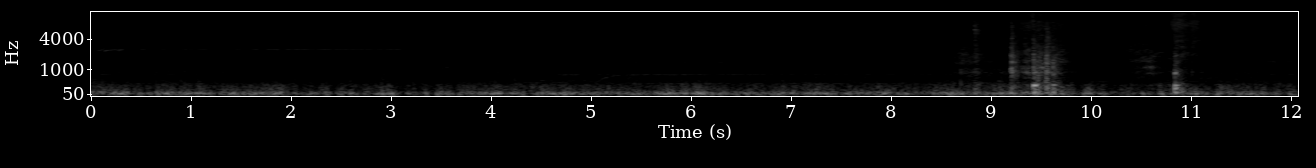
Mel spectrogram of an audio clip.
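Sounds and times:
faint background music: 0.0s - 12.0s
steady low rumble: 0.3s - 9.2s.

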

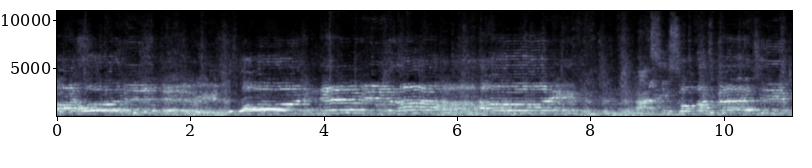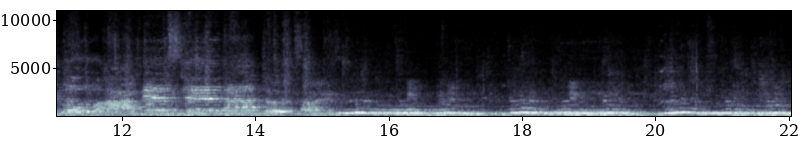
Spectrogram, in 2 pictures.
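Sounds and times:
lead male voice singing: 0.0s - 22.0s
male a cappella group singing: 0.0s - 22.0s.

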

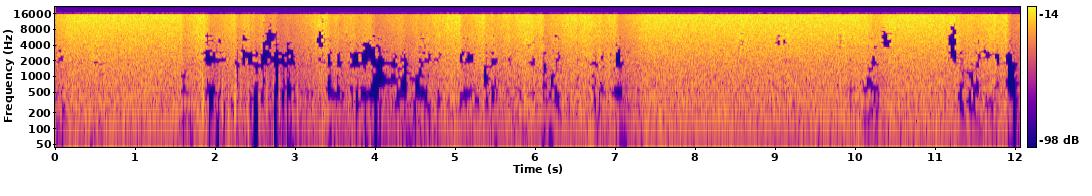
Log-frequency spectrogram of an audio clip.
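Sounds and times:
static hiss: 0.0s - 12.0s.

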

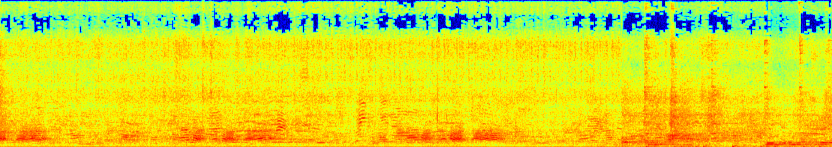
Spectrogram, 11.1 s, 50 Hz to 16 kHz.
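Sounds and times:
people talking in a crowd: 0.0s - 11.0s
steady low hum: 0.0s - 11.0s.

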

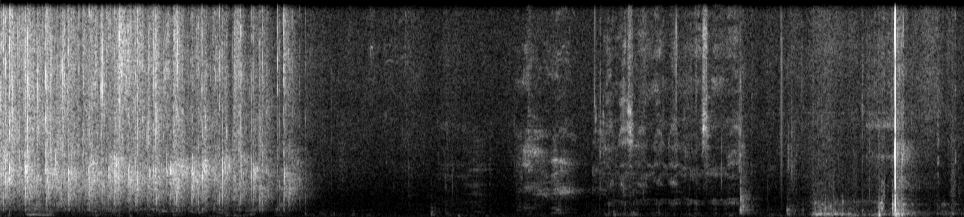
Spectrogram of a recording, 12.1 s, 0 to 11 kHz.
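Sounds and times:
faint whispering: 5.8s - 9.6s.

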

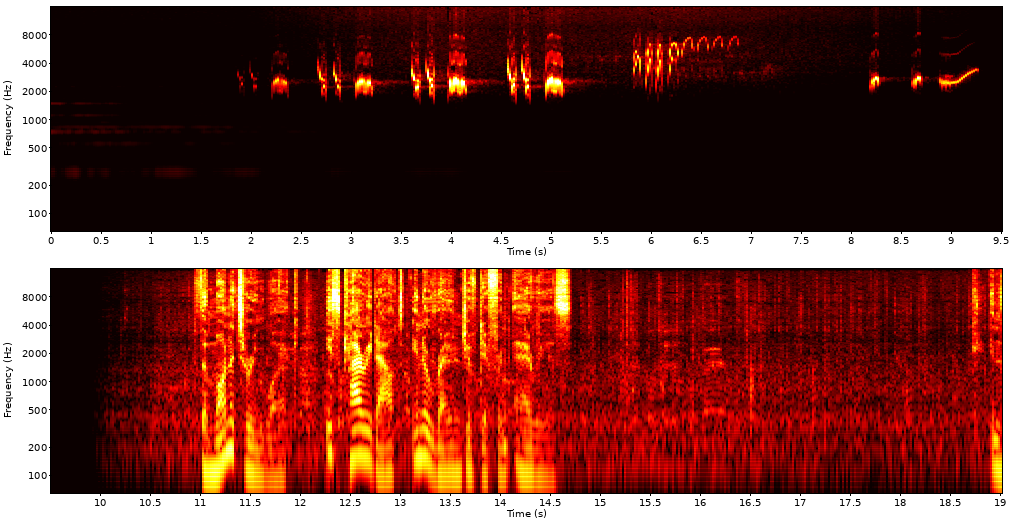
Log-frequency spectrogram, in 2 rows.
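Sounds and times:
soft music: 0.0s - 2.6s
songbird singing: 1.8s - 7.4s, 8.2s - 9.4s
car driving rumble: 10.0s - 19.0s.

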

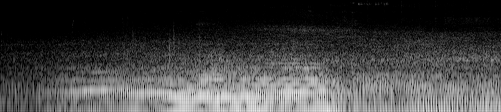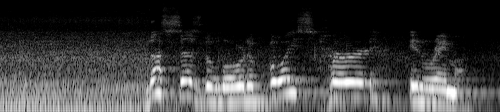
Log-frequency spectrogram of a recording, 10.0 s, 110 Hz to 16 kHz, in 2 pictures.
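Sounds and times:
motor vehicle passing: 0.0s - 8.2s.

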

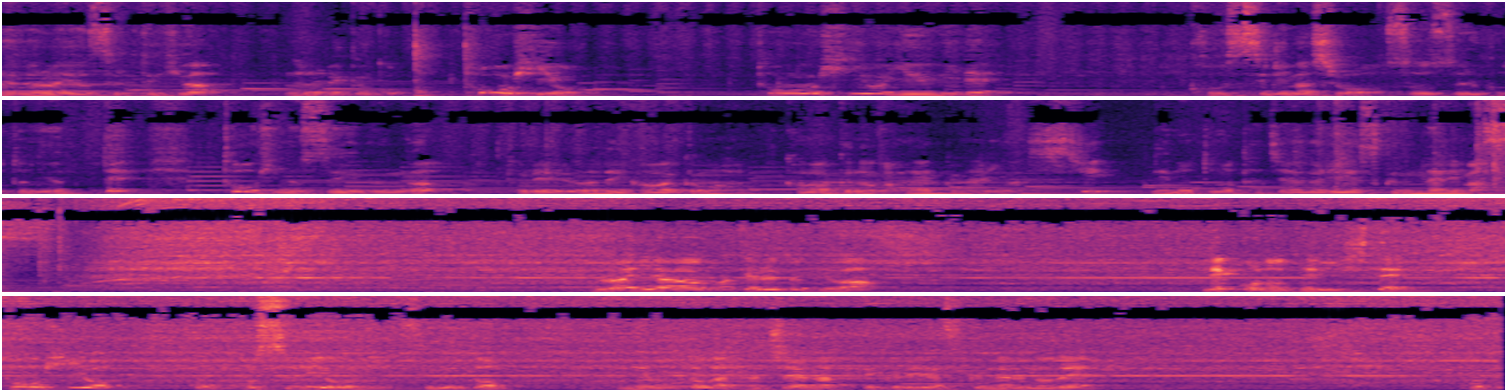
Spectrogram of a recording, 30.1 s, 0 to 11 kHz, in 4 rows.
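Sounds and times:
hair dryer running: 14.9s - 30.0s.

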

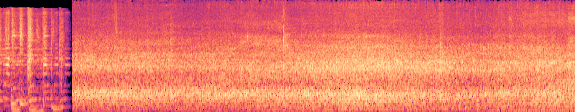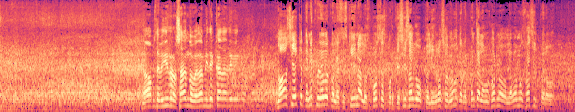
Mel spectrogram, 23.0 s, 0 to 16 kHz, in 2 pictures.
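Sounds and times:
diesel truck engine rumbling: 0.0s - 23.0s.

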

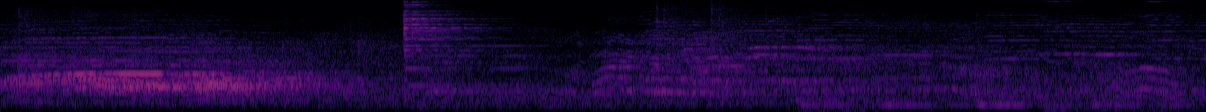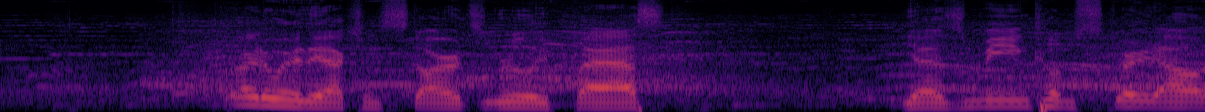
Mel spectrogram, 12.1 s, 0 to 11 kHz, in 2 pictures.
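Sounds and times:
crowd voices in a hall: 0.0s - 12.0s.

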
